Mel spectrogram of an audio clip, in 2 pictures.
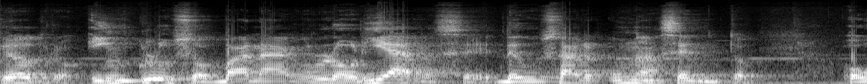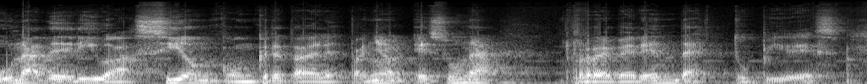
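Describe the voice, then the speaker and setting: There is music in the background and audible room echo as a man talks at a fairly slow pace. His intonation is lively. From Cuba. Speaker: writer and university teacher. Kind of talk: scripted opinion monologue. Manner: clear, broad vocalization.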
